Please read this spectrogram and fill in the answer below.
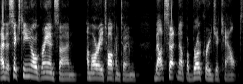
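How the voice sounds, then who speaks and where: Over a quiet background, a man with a normal speaking voice talks at a fairly quick pace, medium in pitch and ordinary in pitch variation. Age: 60s. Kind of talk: teaching talk to pastors. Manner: conversational, informal.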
